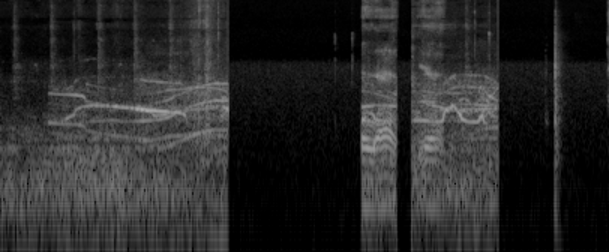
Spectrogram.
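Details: Coyotes (Canis latrans) call from a distance near a house, overlapping wavering howls and yips, then a second short burst.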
